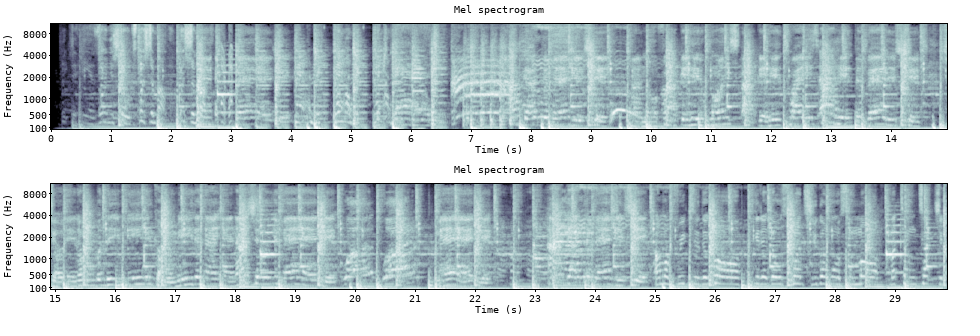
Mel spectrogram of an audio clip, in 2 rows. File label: Transition, 92 127Bpm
